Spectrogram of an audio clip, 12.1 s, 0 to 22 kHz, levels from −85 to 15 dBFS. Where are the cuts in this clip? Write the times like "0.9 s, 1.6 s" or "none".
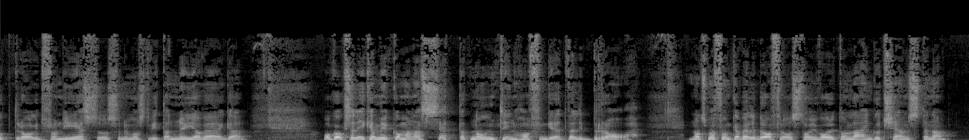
8.5 s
